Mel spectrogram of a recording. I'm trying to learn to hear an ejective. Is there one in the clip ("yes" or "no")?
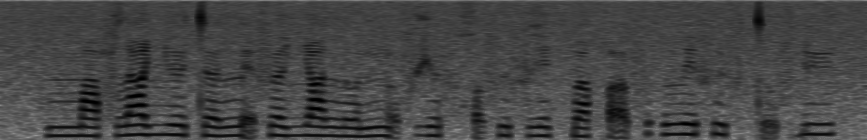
no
